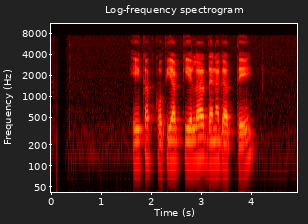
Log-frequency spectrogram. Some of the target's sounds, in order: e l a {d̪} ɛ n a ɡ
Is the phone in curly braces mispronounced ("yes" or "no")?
no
